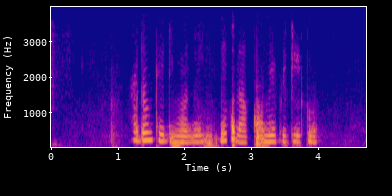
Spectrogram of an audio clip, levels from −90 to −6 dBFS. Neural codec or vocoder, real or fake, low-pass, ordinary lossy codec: codec, 44.1 kHz, 1.7 kbps, Pupu-Codec; fake; 3.6 kHz; Opus, 16 kbps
